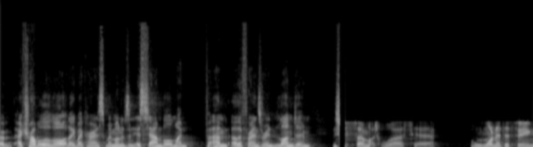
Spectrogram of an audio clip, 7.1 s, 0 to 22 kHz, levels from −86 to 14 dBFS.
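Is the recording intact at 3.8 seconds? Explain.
Yes, the speech at 3.8 seconds runs intact, with no dropout, click, distortion or other fault audible at that moment.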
